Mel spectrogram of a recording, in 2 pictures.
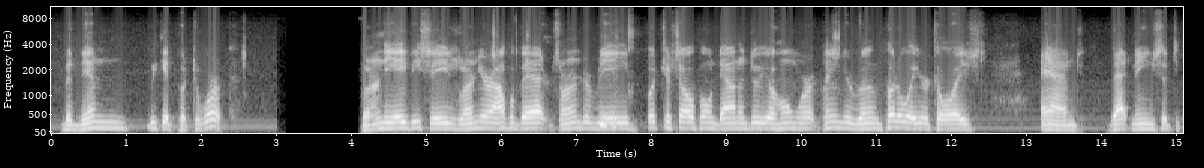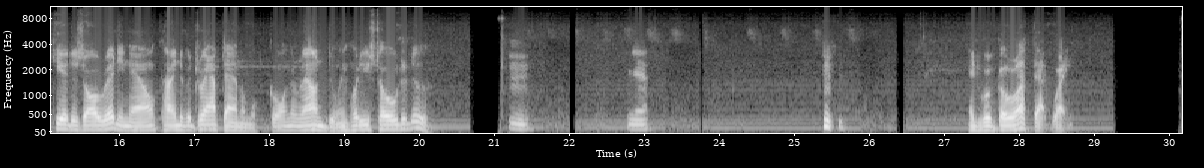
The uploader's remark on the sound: Skype calls on this channel.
